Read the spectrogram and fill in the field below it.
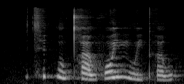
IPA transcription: t͡sʰ ɪ˥ k̚ w o˨˥ w t̪ʰ aː˨ w f ɔː˥ j m uː˧ j pʰ ɐ˨˧ w

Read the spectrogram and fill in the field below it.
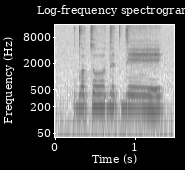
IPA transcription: d ɔ t oː d ɛ t d eː

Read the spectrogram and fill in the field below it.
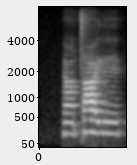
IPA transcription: ẽ tˤ e j e

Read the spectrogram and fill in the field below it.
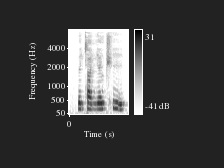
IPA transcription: ɪ c a ɲ e l t͡ʃʰ i

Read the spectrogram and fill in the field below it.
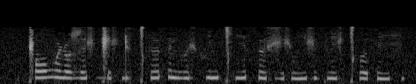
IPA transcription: ǁ ɔ v ɤ ɳ ɔ z ə ʃ ɡ͡ǁ ə ʃ ɖ ɘ ǀʰ ɘ θ ɘ n v ø ʃ f i n ǀʰ i θ ø ʃ ʒ ə ʃ β i ʃ ɨ k l i ʃ ǀʰ ɤ θ i x

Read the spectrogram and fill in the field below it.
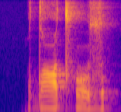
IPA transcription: dˤ æ tʰ o z

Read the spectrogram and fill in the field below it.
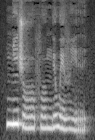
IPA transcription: ɲ ĩ˦ ʃ oː˨ f oː˨ ŋ ɪ˦ w e˨ v i˨ r

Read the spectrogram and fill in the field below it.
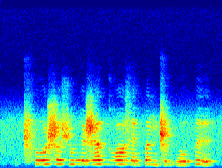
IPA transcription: ʈ͡ʂʰ o ʐ ɔ ʃ u ɦ ɘ ʐ ɐ ɡʱ ɔ z ɜ d p ɜ ŋ ɖ͡ʐ o bʱ o p ɘ

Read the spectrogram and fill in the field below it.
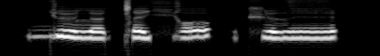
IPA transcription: ɟ ø l œ ǀ ɛ ç ɔ | t͡ʃ ø ð ɛ̤

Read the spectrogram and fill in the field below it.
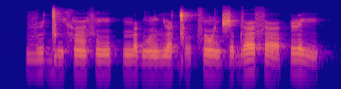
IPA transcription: v ʉ ɡ͡ǀ ĩ x œ̃ s ĩ | m œ ɡ õ ʎ œ ɡ͡ǀ o t͡s õ d͡ʒ ə d œ s œ | ɭ i

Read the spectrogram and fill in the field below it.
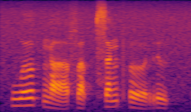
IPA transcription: w ɤː˥˩ k̚ ŋ aː˩˦ f a˨˩ p̚ s a˦˥ ŋ pʰ ɤː˨˩ r ɯ˨˩ k̚

